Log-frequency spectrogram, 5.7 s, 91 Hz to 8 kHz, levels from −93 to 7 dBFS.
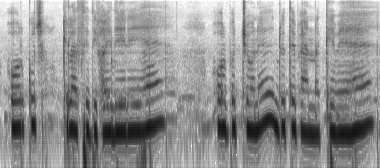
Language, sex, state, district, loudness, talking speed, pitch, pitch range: Hindi, female, Uttar Pradesh, Saharanpur, -10 LUFS, 160 wpm, 265 Hz, 245-285 Hz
